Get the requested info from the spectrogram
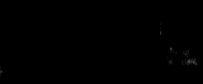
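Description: Near silence in a pause in the talking, then a faint mouth click and a soft intake of breath near the end, just before the speaker goes on.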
